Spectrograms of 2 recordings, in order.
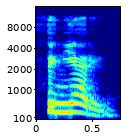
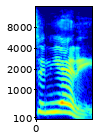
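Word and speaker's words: Cignetti: Uh did how do you pronounce the Indiana football coach's name? Senetti.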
